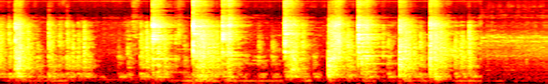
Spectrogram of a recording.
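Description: Perforated metal spoon scraping and knocking against the sides and bottom of a metal pot while stirring grated coconut in jaggery syrup: about ten quick, irregular strokes. They stop near the end, leaving a faint steady hiss.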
